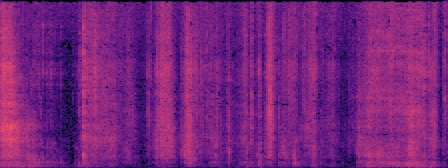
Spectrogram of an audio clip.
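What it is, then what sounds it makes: Foam kitchen sponge with scouring pad. Fingers rub and scratch the green abrasive side of a hand-sized, soapy yellow and green foam kitchen sponge with a scouring pad, then squeeze the foam. Soft, wet squelching and bright, scratchy rasps rise and fall across the clip at a low overall level, with short crackling bursts in the middle.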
